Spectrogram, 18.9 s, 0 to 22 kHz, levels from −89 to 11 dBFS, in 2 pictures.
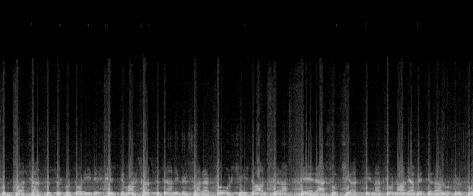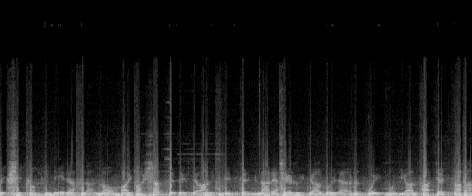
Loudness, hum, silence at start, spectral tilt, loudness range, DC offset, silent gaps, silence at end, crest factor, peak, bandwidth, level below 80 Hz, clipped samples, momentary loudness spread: -16 LUFS; none; 0 s; -9.5 dB/octave; 1 LU; under 0.1%; none; 0 s; 12 dB; -4 dBFS; 7 kHz; -34 dBFS; under 0.1%; 3 LU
